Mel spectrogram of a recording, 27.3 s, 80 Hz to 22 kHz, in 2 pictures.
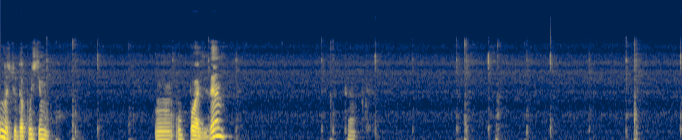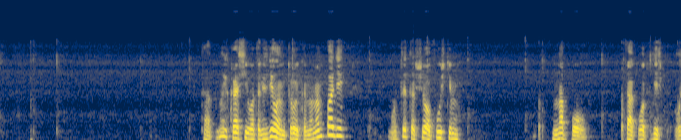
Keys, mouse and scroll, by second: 0.5 click, 1.6 middle click, 3.5 click, 4.8-6.6 drag, 6.8 middle click, 8.3 click, 9.4 middle click, 10.6 middle click, 11.9 click, 12.8 middle click, 14.4 middle click, 16.5-17.5 drag, 18.3 click, 19.5 KP_3, 21.1-22.3 drag, 23.1-24.3 drag, 24.5-25.8 middle drag, 26.1 middle click.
